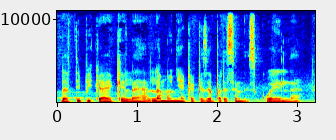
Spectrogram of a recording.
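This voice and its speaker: A man's very deep, low voice, monotone and flat, at a fairly quick pace with noticeable background noise. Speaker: podcast host and graphic designer. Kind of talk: casual solo podcast monologue. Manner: halting, many fillers and repetitions.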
